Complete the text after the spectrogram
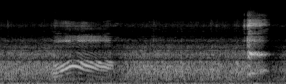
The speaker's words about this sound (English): So here's me and my hiccups the other night.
